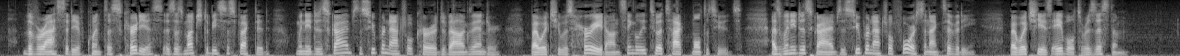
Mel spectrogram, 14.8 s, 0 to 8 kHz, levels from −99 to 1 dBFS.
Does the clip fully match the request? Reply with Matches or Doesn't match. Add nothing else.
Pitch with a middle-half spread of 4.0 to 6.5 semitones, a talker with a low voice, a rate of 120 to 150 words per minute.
Doesn't match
